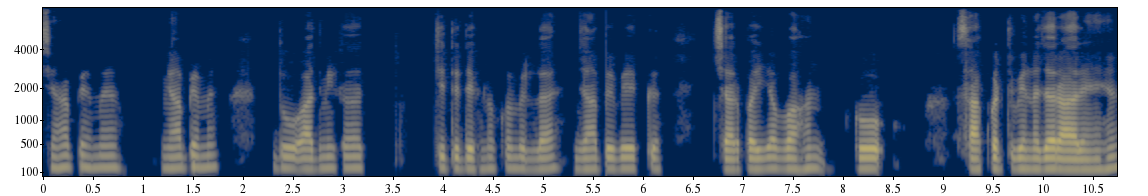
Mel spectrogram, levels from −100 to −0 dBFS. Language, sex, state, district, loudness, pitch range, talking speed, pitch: Hindi, male, Bihar, Supaul, -36 LUFS, 140-150 Hz, 165 wpm, 145 Hz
